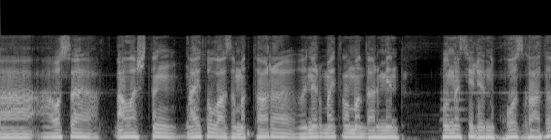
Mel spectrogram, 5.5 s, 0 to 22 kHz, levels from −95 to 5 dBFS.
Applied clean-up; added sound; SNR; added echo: neural separator model SepFormer DNS4.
